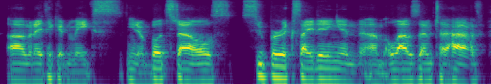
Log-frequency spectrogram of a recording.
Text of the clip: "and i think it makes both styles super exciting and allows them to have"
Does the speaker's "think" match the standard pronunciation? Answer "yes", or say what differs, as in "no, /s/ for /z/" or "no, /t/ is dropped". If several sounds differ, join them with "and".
yes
